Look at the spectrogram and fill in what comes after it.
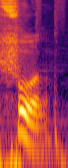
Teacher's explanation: it's not just the f sound from our English alphabet but it's the sound made with air blowing through the lips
